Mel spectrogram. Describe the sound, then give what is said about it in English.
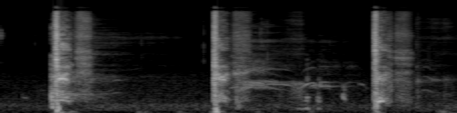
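A voice imitates a pilot's anti-G straining breath, the Hick maneuver used in air-to-air combat flying: three sharp, forceful, cough-like exhalations about a second and a half apart, with a strained, tight vocal hum between them. “And if you have to look for this plane behind you, I mean, you're doing, you're breathing, you're doing this thing called a Hick maneuver, and you're literally, it literally feels like this, where you're just like...”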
